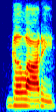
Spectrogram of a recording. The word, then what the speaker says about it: Galati: Galotti.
